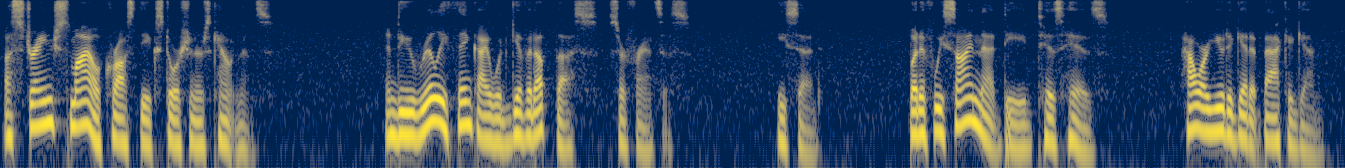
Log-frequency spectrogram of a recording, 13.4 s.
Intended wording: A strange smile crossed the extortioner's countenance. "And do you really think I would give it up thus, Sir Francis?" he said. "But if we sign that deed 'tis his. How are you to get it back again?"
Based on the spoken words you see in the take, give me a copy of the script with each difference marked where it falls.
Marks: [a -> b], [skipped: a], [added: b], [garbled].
A strange smile crossed the extortioner's countenance. "And do you really think I would give it up thus, Sir Francis?" he said. "But if we sign that deed 'tis his. How are you to get it back again?"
